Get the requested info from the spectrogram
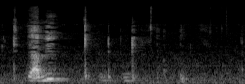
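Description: A man's short vocal sound, then about four sharp, quiet clicks over the next second and a half.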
